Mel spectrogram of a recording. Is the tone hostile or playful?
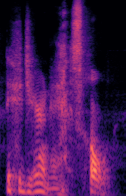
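playful. It sounds friendly and joking. The insult is meant as a joke. "And now they're laughing with you"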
